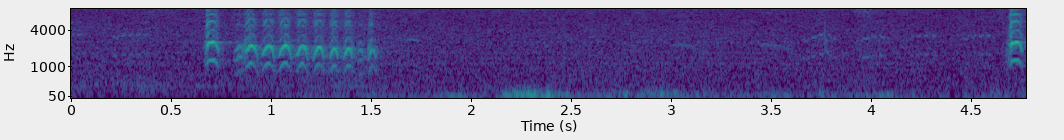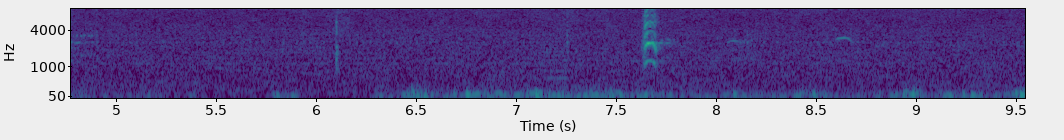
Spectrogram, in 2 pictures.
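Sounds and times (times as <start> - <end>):
woodpecker harsh chatter: 0.7 - 1.6.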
